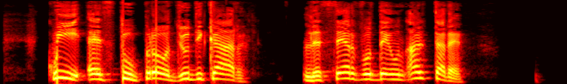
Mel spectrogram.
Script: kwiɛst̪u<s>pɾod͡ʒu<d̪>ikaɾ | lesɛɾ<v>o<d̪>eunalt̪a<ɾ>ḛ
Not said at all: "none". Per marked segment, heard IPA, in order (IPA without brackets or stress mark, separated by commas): none, d̪, v, d̪, ɾ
